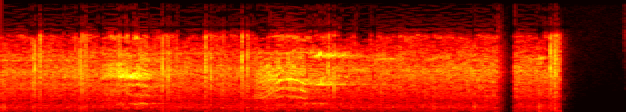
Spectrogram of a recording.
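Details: Southern Resident killer whales recorded underwater near Roche Harbor give squealing, harmonic pulsed calls that bend up and down over a hissy background.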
